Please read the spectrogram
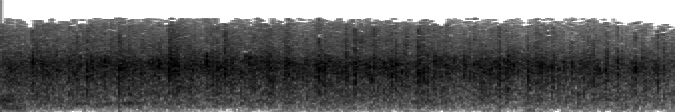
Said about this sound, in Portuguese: Uma salva de palmas para a garotada aí. Obrigado.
